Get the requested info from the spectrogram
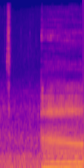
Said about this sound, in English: Hopefully they don't stay too long. Interrupting our podcast here, lads. The fuck? I think there's actually two helicopters there.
